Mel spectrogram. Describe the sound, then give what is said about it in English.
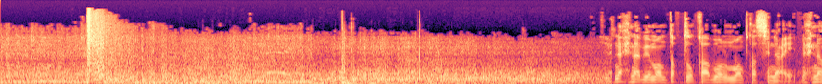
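Heavy gunfire from Syrian army tanks and artillery hitting militant positions in a vast industrial zone: a dense, continuous roar broken by a couple of sharp blasts. A man's voice talks over it near the end. “Here, Syrian army tanks and artillery target the militants' bastions.”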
